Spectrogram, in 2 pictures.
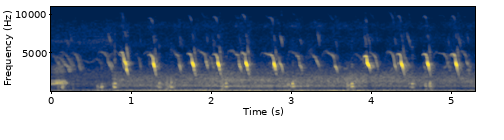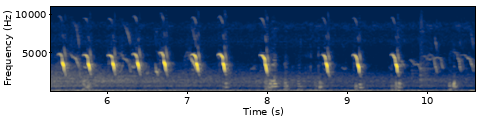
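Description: Chicks peeping steadily, a fast run of short, high peeps that each fall in pitch, about four a second, with hens clucking low underneath.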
